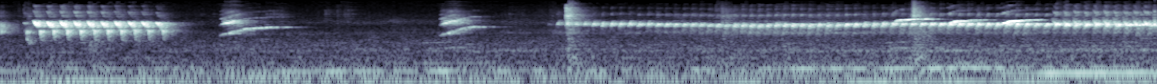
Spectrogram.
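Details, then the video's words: Singing canaries: a fast rattling trill, two rising slurred whistles, then a long sustained high whistle with small rapid flourishes layered over it. "Singing canaries."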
